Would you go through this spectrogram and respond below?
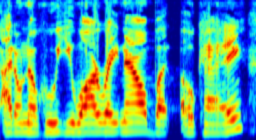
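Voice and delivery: ordinary talk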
